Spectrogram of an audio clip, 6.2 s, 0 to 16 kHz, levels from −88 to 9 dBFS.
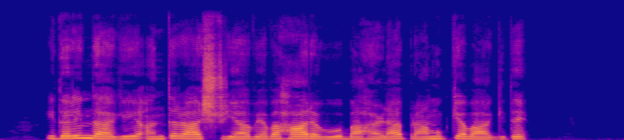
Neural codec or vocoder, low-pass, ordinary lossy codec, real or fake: none; 14.4 kHz; none; real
